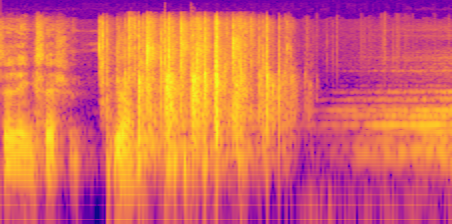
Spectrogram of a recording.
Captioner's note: applause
